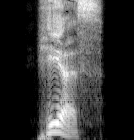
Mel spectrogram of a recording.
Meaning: genitive singular of Heer
- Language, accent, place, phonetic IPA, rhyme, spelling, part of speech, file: German, Germany, Berlin, [heːɐ̯s], -eːɐ̯s, Heers, noun, De-Heers.ogg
